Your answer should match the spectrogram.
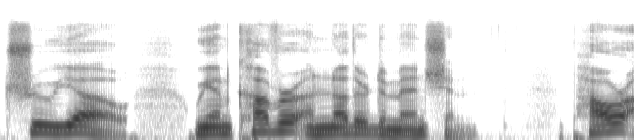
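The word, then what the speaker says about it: Trouillot: If we apply the framework of anthropologist Michelle Ralph Truo, pronounced Truo, we uncover another dimension.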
